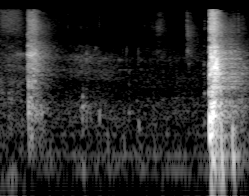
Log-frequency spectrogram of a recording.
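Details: Basset Hound female barking on command to speak for a cookie as her owner returns home from work, indoors; two short broadband barks about two seconds apart, with the owner's praising voice between.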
